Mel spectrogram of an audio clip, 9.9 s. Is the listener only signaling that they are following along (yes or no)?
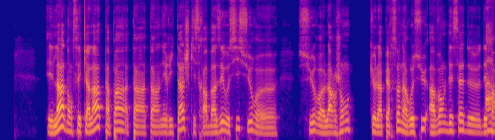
no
